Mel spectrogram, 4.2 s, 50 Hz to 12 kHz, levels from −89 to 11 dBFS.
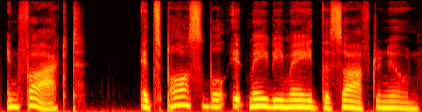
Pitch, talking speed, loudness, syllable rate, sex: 155 Hz, 140 wpm, -18 LUFS, 4.0 syllables/s, male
